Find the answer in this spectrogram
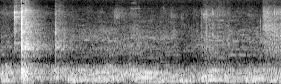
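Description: Two sharp metallic knocks from a loaded Eleiko barbell and squat rack within the first second, over faint background music in the hall.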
